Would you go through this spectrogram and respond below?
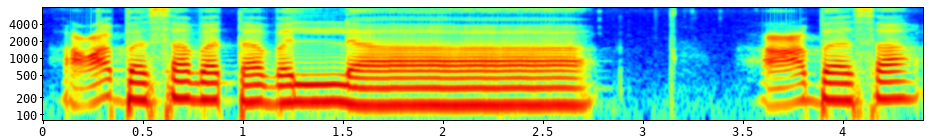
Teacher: आइन को हल्क से पढ़ना है, बा और सीन की ज़बर को लंबा नहीं करना।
